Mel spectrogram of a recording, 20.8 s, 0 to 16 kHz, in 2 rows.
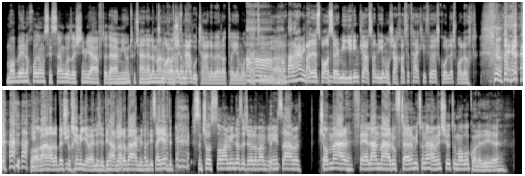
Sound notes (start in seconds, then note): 9.7 laughs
